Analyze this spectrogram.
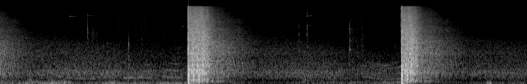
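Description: Astra 902 machine pistol in .30 (7.63 mm) Mauser firing two short bursts about two seconds apart, each ringing off after it.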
